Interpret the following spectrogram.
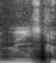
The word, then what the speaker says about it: Минск: декабой А я в Минске был кстати говоря у вас правильно говорить на вашем языке менск Да я не знаю никто это не говорит мянск Минск и всё не ну я просто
